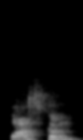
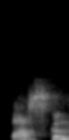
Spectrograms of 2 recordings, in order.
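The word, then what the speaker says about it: Paschen: Third, Pascan, P-A-S-C-H-E-N, Pascan series. Next, bracket B-R-A-C-K-E-T-T. And last is P is silent.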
